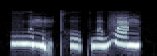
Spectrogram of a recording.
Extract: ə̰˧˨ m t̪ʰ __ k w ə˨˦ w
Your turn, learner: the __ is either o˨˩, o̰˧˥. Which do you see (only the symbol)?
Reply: o˨˩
